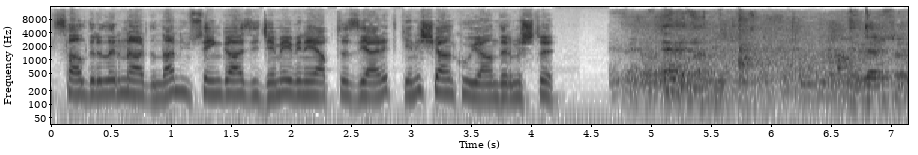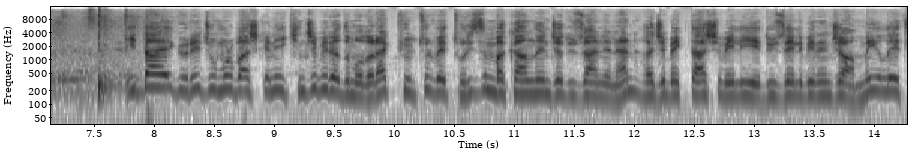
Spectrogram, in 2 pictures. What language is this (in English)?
Turkish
